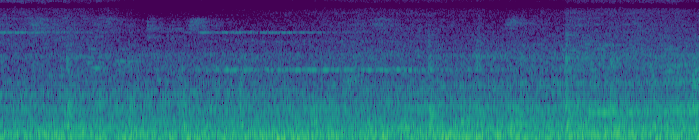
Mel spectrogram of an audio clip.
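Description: JR East passenger train running on the rails, a steady rumble of wheels and running gear.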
